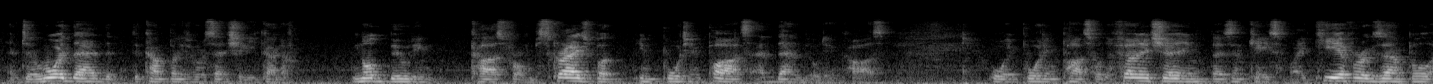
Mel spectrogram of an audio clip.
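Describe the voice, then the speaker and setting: Male vlogger, middle pitch, casual rambling commentary, slight room hum behind. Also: moderate pace, darkish tone. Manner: loose and rambling, full of "like" and "you know". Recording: roomy sound, mic off at a distance.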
